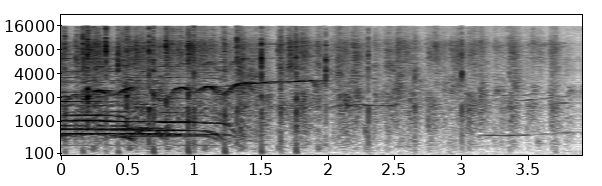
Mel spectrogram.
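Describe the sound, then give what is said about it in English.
An audience applauds comedian Mike Cannon, a returning guest of the show RU Garbage, with a dense patter of claps, joined by whoops and high cheering shouts at the start, then the clapping gradually thins and fades over a few seconds. “Make some noise for Mike, please.”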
